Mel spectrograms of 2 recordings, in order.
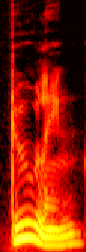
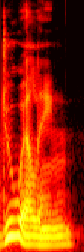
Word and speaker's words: dueling: they shouldn't duel so see the difference dual with a dark L and dueling with a light l because the L is between vowels and the word dueling and it's not dwelling don't pronounce that e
